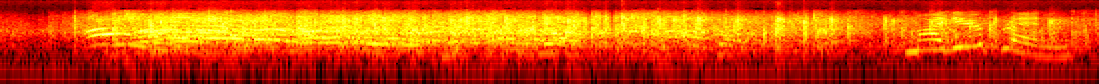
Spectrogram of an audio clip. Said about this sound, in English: My dear friends, I thank you for your applause.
